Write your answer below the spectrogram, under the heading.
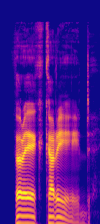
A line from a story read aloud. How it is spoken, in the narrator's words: said coolly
